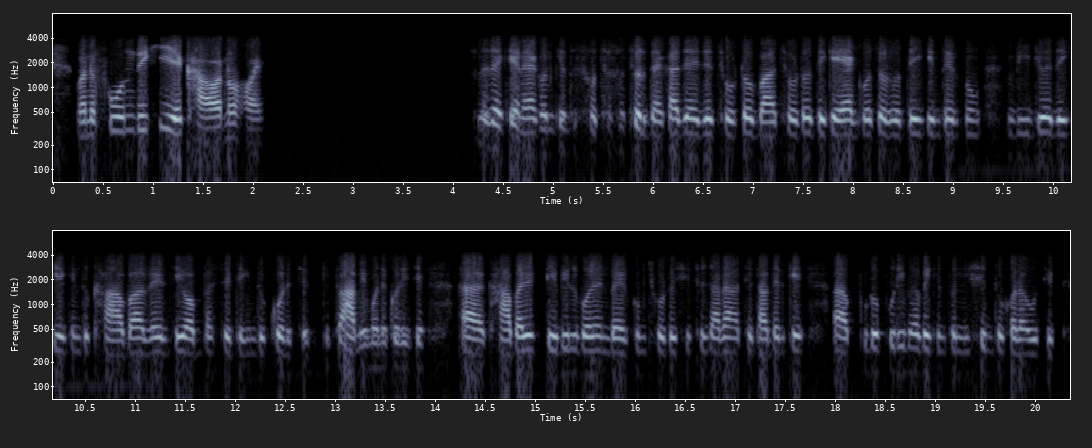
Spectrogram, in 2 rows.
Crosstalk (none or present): none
